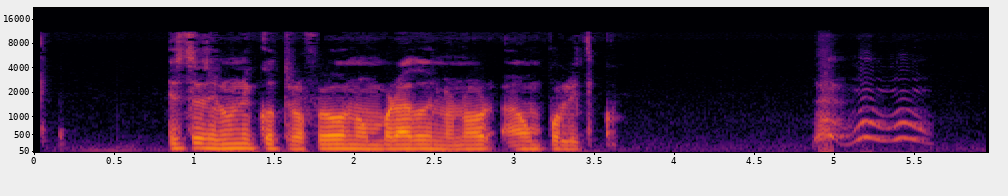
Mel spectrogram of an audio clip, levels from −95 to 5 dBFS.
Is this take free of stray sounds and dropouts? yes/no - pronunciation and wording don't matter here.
no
